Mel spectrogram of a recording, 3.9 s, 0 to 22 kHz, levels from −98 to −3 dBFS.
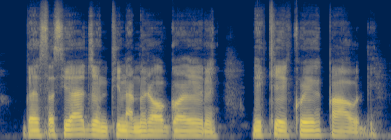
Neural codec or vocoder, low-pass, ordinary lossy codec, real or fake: codec, 44.1 kHz, 3.4 kbps, Pupu-Codec; none; none; fake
